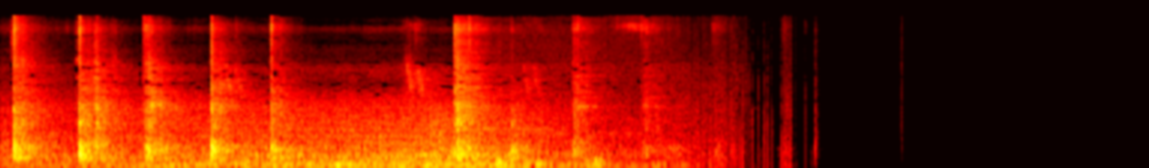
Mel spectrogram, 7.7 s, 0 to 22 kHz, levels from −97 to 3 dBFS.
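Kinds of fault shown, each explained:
HE-AAC compression: The audio is plainly coded at a low bitrate, likely HE-AAC. Treble is rebuilt from lower bands and sounds gritty and metallic. Nothing reaches above 15.5 kHz.
Truncation distortion on a fade: From 3.14 s to the end the fade-out breaks into coarse steps, as if only 8 bits remain. The tail sounds gritty.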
